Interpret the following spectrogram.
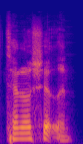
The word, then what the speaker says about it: Tenochtitlan: Is that how you pronounce it? Tenochtitlan. I think you're making that up. But click it. It'll pronounce it for you. No, it won't. Yeah, click it. Oh. No, it won't. Click pronounce. Go back. Click on that. It's Tenochtitlan. Okay.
